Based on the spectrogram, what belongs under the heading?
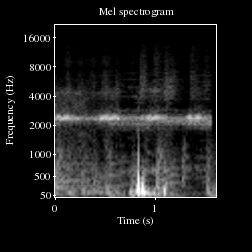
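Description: Crickets chirp in a steady, high continuous trill, with a few soft low thumps and rustles underneath. No one speaks.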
